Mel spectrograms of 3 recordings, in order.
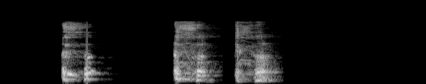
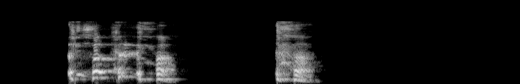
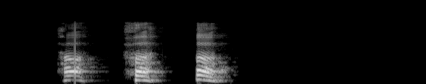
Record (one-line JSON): {"three_cough_length": "4.3 s", "three_cough_amplitude": 27245, "three_cough_signal_mean_std_ratio": 0.35, "cough_length": "5.2 s", "cough_amplitude": 28558, "cough_signal_mean_std_ratio": 0.37, "exhalation_length": "4.3 s", "exhalation_amplitude": 29036, "exhalation_signal_mean_std_ratio": 0.31, "survey_phase": "beta (2021-08-13 to 2022-03-07)", "age": "65+", "gender": "Male", "wearing_mask": "No", "symptom_runny_or_blocked_nose": true, "symptom_abdominal_pain": true, "symptom_fatigue": true, "symptom_onset": "12 days", "smoker_status": "Never smoked", "respiratory_condition_asthma": false, "respiratory_condition_other": false, "recruitment_source": "REACT", "submission_delay": "2 days", "covid_test_result": "Negative", "covid_test_method": "RT-qPCR", "influenza_a_test_result": "Negative", "influenza_b_test_result": "Negative"}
